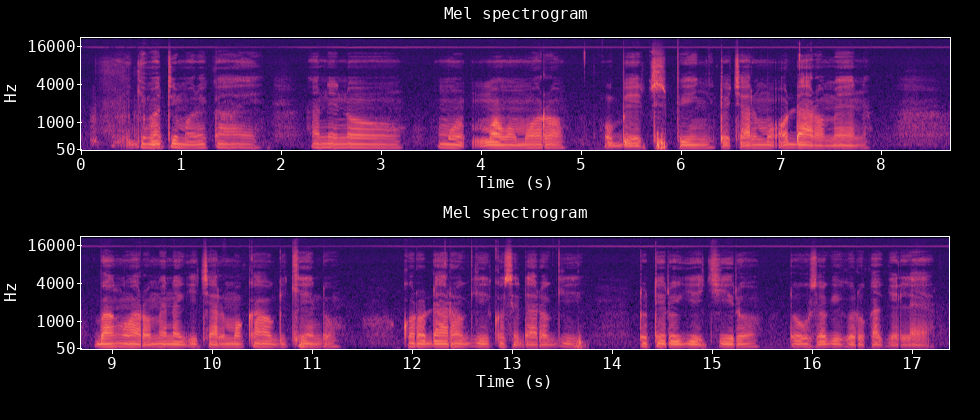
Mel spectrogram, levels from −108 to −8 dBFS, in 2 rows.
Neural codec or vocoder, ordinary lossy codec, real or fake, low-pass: vocoder, 44.1 kHz, 128 mel bands every 256 samples, BigVGAN v2; none; fake; none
